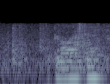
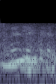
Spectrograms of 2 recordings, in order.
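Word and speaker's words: Lidice: Plan to replant some central bedding area in Dideca or Lideca, as it's pronounced from. We never know. Well, it's Lidica.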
